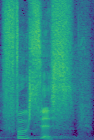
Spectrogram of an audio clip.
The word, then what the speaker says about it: phusis: It comes from one of my favorite Greek words because it makes me think of Mr. T every single time, and it is phusis. Phusis, okay?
